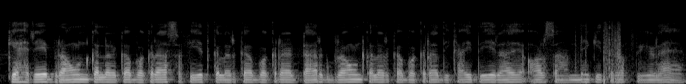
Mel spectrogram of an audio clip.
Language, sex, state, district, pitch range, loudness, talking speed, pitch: Hindi, male, Uttar Pradesh, Hamirpur, 105-110 Hz, -27 LUFS, 220 wpm, 110 Hz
